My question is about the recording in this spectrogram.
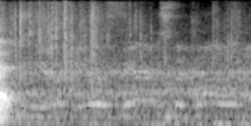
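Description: Faint, quiet handling noise of trading-card packs and cards on a table, with a few small crackles of the wrappers, over low room tone.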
